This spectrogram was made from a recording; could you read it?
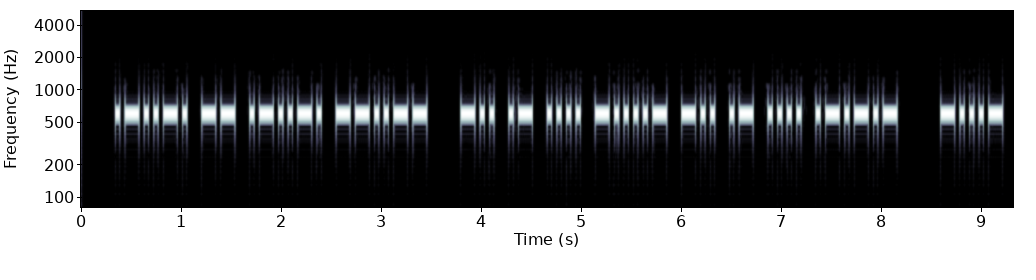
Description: Morse code, heard as a keyed tone, about 25 wpm, 600 Hz. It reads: "M", DAH-DAH. <BT>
